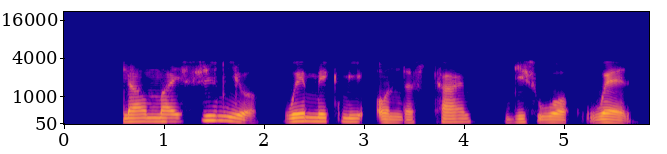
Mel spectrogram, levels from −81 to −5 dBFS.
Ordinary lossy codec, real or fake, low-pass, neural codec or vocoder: none; fake; 3.6 kHz; codec, 16 kHz, 4.8 kbps, FACodec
